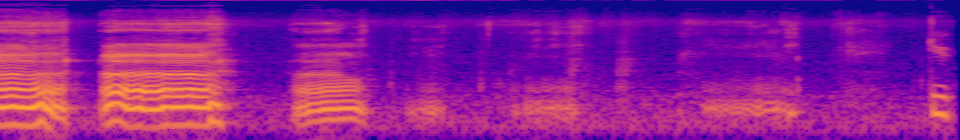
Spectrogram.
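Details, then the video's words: Pet dog 'talking' to its owner indoors: three loud, moaning, howl-like utterances with wavering pitch, the middle one longest, followed by softer grumbles mixed with the owner's murmured speech. "talking dog"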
